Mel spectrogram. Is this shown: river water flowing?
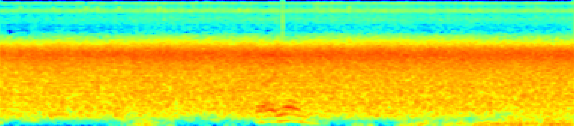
yes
